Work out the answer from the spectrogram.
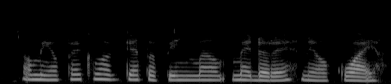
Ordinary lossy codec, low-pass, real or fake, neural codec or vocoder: MP3, 48 kbps; 5.4 kHz; fake; codec, 16 kHz, 16 kbps, FunCodec, trained on LibriTTS, 50 frames a second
